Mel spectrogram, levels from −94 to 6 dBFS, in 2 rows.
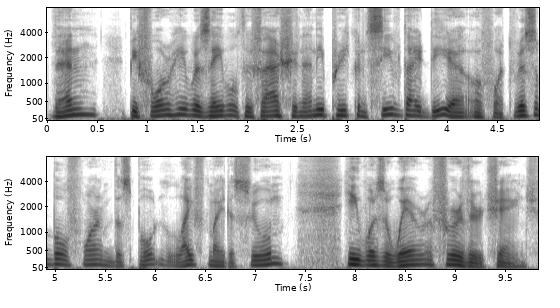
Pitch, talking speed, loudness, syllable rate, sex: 115 Hz, 150 wpm, -17 LUFS, 4.9 syllables/s, male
